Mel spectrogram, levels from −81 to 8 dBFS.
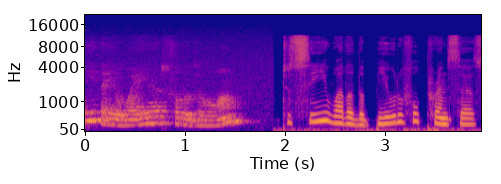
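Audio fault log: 0.00–1.87 s, switch to a distant microphone: the speech is already hollow and roomy when the clip opens, thin in the bass, roughly 5 dB quieter, with room noise only about 25 dB below it. At 1.87 s it snaps to a close, full sound, so the cause is likely the recording falling back to a far-off microphone. A plain gain drop or added reverb would not change level, tone, noise floor and room sound together in one sudden step.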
